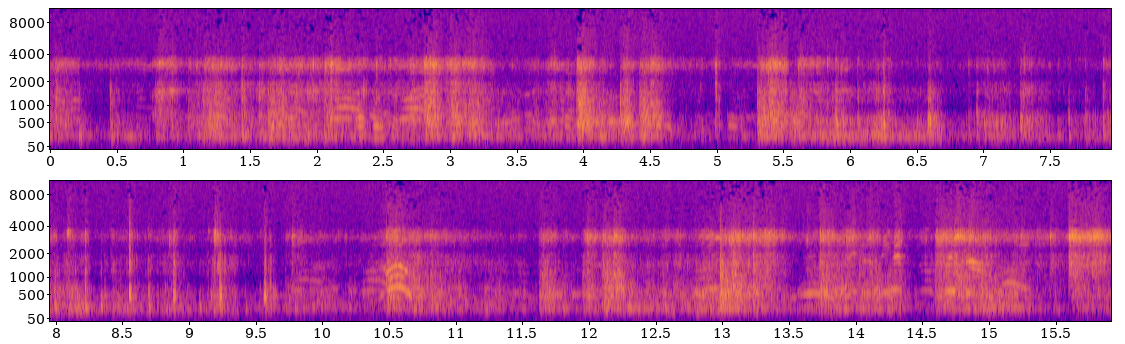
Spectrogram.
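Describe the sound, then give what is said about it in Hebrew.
Gunfire in a combat zone on the slope of the Mount of Olives near Jerusalem's Old City: many sharp shots and bursts crack repeatedly under nearly continuous talking. “אנחנו הולכים ליד צלע ההר, שופים אל הגדרות האבנים, עדיין יורים עלינו.”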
